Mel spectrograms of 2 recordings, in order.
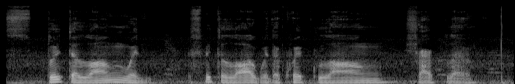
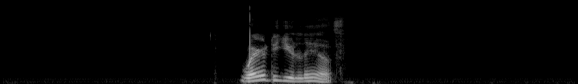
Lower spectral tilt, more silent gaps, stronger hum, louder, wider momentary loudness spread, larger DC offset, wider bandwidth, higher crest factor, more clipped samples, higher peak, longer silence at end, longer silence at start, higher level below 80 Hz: about the same, -7 dB/octave vs -7 dB/octave; neither; second, none vs 60 Hz at -60 dBFS; second, -28 LUFS vs -25 LUFS; first, 13 LU vs 9 LU; neither; first, 16 kHz vs 14 kHz; second, 18 dB vs 24 dB; neither; about the same, -10 dBFS vs -8 dBFS; second, 0 s vs 2.35 s; second, 0.05 s vs 2.4 s; first, -40 dBFS vs -66 dBFS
